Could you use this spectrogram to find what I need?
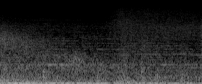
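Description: A loud energy blast roars.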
